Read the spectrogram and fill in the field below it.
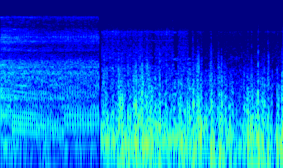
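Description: Wind rushes past while riding at speed.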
